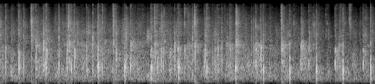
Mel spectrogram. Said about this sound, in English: Thanks to everyone who participated in that effort. Let's give those volunteers a hand.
